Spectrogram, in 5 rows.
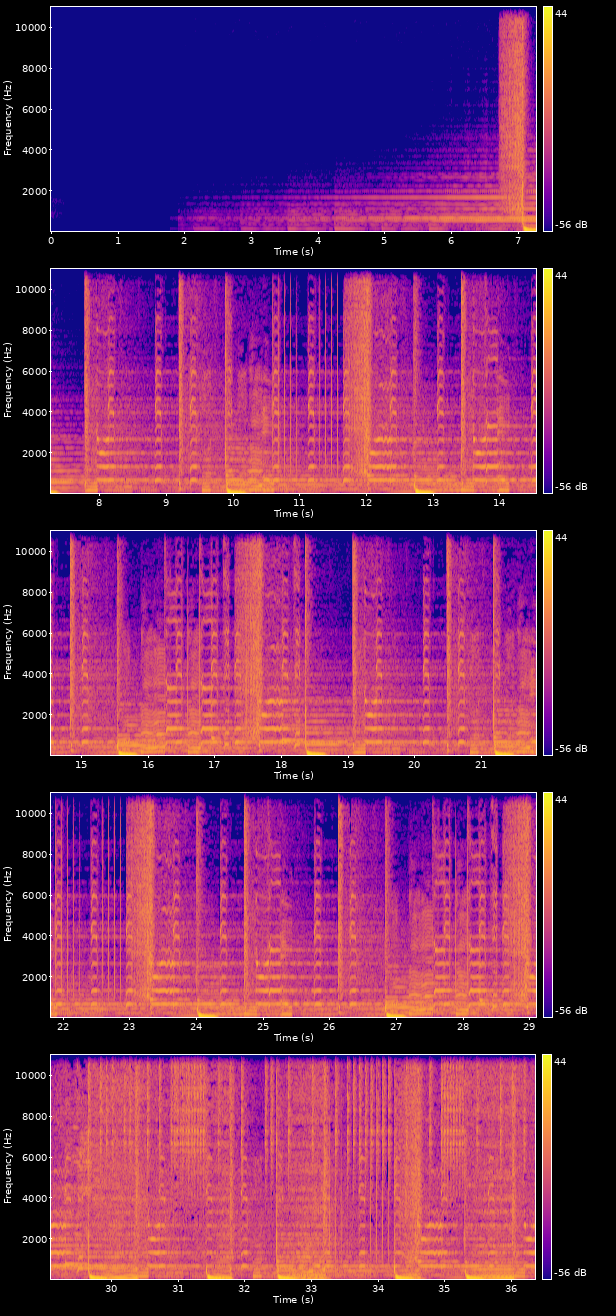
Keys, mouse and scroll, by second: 0.4 ctrl+click, 0.7 ctrl+v, 1.2 click, 2.0 ctrl+v, 2.5-5.8 drag, 7.8-15.8 drag.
